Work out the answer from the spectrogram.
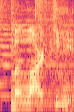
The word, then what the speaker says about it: malarkey: They say Malak. How do you say it then, Bakari? Malarkey, okay.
